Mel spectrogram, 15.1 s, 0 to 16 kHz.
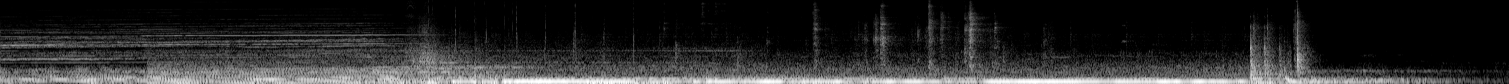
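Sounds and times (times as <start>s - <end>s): low droning horror score: 0.0s - 15.0s
door banging: 12.2s - 13.2s.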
